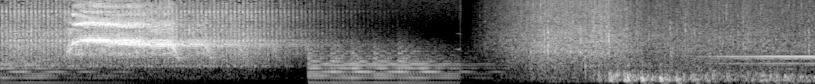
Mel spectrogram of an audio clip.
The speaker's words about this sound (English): There was a storm.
